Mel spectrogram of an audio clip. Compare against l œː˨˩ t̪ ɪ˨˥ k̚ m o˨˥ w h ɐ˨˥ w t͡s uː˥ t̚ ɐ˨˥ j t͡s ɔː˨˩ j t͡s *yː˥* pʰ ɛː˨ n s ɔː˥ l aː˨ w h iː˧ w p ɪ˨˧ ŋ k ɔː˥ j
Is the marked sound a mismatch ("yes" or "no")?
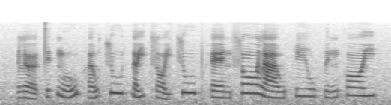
yes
